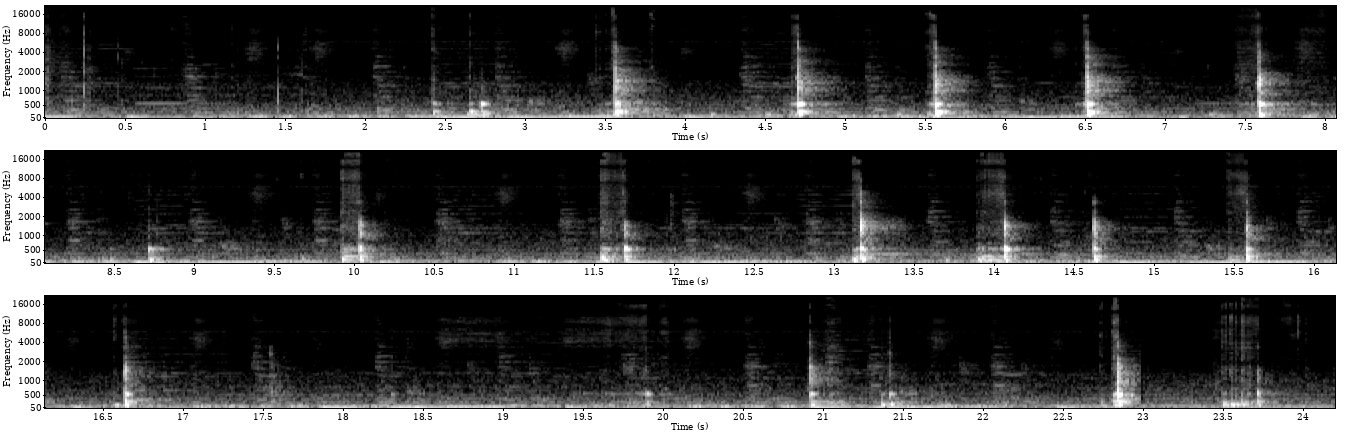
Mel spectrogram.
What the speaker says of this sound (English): Chopping up my onion.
